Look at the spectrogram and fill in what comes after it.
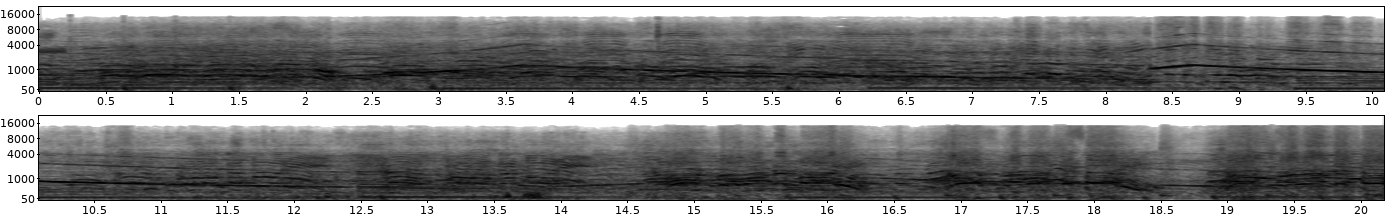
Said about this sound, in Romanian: Protestul s-a ținut în fața Parlamentului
